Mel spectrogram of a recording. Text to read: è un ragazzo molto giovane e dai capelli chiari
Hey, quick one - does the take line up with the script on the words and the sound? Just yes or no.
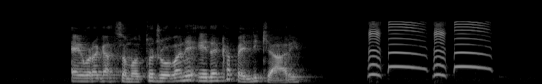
no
